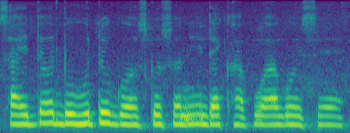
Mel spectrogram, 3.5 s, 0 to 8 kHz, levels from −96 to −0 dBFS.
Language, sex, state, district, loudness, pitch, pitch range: Assamese, female, Assam, Sonitpur, -15 LUFS, 200 Hz, 195-215 Hz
